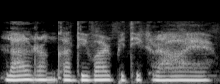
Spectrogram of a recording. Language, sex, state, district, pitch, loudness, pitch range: Hindi, female, Arunachal Pradesh, Papum Pare, 200 Hz, -13 LUFS, 200-205 Hz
